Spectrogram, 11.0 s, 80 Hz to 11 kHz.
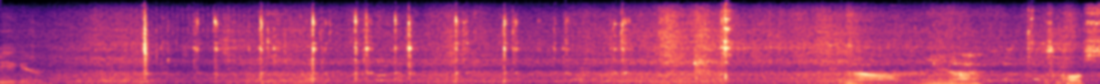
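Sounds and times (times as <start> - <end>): busy store background noise: 0.0 - 11.0
claw machine humming: 0.0 - 11.0.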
